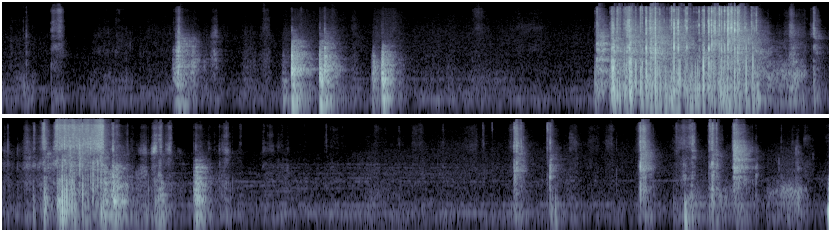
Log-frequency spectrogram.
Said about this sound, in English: Let me first reshuffle my deck.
